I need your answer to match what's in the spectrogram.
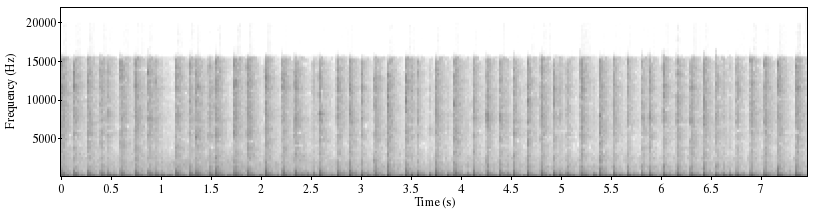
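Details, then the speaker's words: Honda FL250 single-cylinder, ice cold start with fresh fuel and battery: crisp, even putt-putt firing at steady idle, no misses or rattles; normal cold start idle, running fantastic. "Running fantastic."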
